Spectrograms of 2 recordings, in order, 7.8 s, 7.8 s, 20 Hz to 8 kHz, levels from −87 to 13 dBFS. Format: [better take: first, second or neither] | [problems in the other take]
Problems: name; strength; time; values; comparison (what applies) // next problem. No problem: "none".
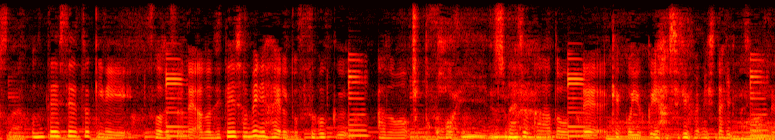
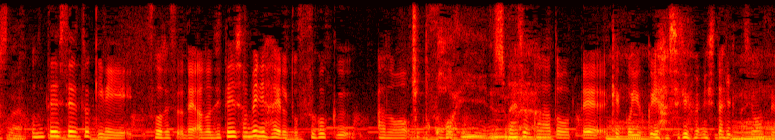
second | background sound (Electric guitar); 9 dB below the speech // room echo; dies away in 0.6 s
